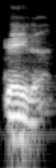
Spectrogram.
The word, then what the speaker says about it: data: It's not data, it's data. Is how you pronounce that word, and it comes in two flavors, chocolate and vanilla.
